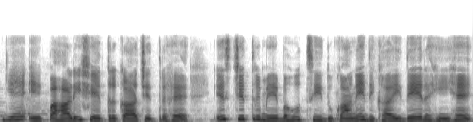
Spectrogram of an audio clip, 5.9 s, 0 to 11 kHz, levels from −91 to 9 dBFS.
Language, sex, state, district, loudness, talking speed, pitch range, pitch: Hindi, female, Himachal Pradesh, Shimla, -17 LUFS, 170 wpm, 195-240 Hz, 215 Hz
